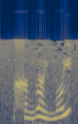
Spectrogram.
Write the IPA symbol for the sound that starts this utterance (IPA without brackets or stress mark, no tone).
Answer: x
